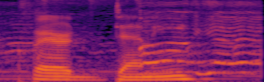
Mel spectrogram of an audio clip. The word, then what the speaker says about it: Claire Denis: I think the S is silent. – Claire Denis.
